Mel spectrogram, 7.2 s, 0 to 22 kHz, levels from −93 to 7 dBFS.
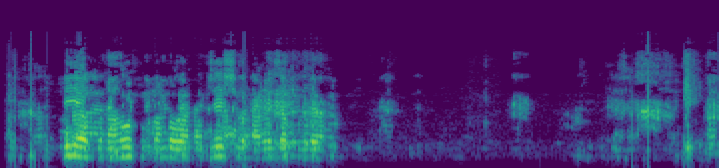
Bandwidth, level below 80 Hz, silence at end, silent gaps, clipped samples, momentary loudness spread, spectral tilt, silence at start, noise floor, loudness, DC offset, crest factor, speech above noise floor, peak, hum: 8.4 kHz; -68 dBFS; 0 s; none; under 0.1%; 18 LU; -5 dB/octave; 0.1 s; -68 dBFS; -18 LUFS; under 0.1%; 20 dB; 51 dB; 0 dBFS; none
